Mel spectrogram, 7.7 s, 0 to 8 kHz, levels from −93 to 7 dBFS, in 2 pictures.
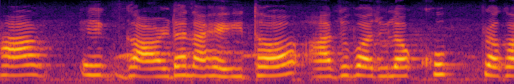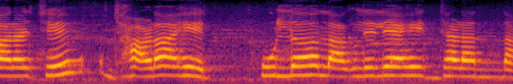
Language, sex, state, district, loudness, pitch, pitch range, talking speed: Marathi, female, Maharashtra, Gondia, -13 LUFS, 310 Hz, 295-325 Hz, 115 wpm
